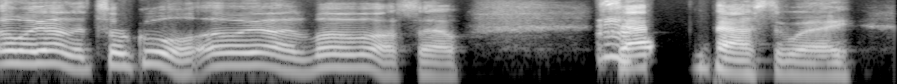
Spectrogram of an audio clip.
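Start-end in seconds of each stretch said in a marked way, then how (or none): 0.0-2.0 acted-out high, excited, thrilled gushing. Act out a cool guy's reaction to hearing about a concert, imitating someone so excited. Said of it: "he was so excited".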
